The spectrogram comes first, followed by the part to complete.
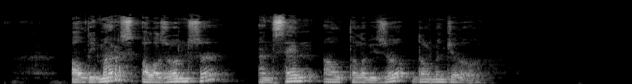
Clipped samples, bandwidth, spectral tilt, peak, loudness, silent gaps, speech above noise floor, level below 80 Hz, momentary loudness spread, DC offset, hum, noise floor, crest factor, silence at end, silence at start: under 0.1%; 11.5 kHz; -4.5 dB/octave; 0 dBFS; -21 LUFS; none; 57 dB; -54 dBFS; 14 LU; under 0.1%; none; -79 dBFS; 24 dB; 1.5 s; 0.7 s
